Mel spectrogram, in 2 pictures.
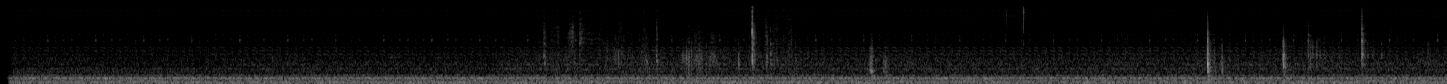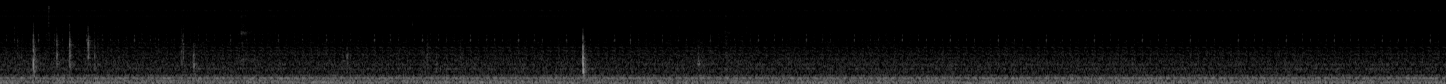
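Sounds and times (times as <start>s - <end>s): low equipment hum: 0.1s - 28.9s.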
